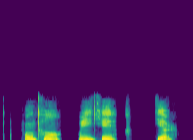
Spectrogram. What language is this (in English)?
Chinese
